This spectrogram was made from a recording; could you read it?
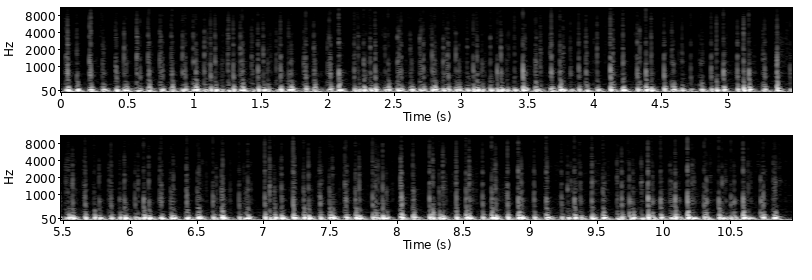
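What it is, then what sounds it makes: Knit shoe with rubber sole. A single black knit slip-on shoe, with a fabric knit upper and a hollow rubber sole, is held in both hands while long fingernails tap and scratch it. A steady stream of quick, dull taps with low thumping body runs throughout, each hit short and closely spaced.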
